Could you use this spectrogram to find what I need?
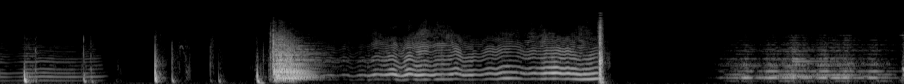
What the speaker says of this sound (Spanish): El estudio ganó un Oscar por esta película de Ferenc Rofus que narra el viaje de una mosca común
